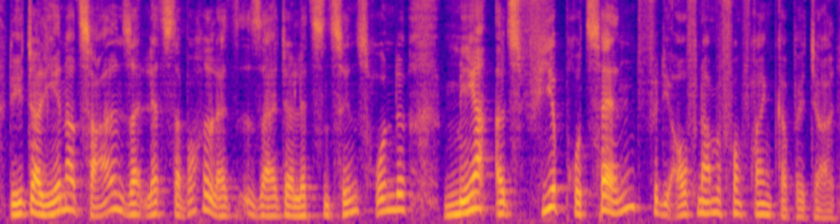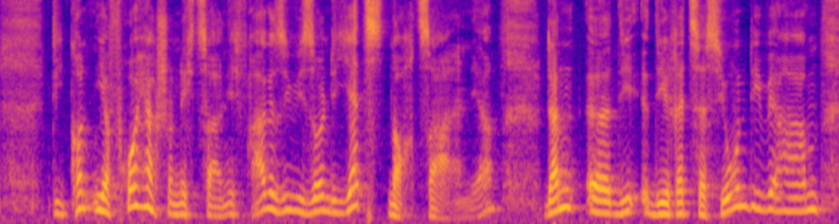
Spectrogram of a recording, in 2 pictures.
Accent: Germany; Also ich bin Deutscher in Deutschland geboren und ich schäme mich auch nicht dafür zu sagen

